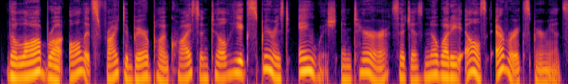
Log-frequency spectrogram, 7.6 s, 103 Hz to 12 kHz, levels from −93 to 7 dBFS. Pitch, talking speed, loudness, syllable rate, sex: 165 Hz, 175 wpm, -17 LUFS, 5.1 syllables/s, female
